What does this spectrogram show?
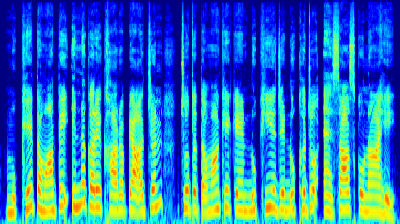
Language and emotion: Sindhi, angry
